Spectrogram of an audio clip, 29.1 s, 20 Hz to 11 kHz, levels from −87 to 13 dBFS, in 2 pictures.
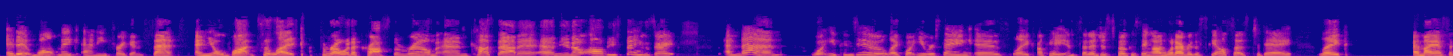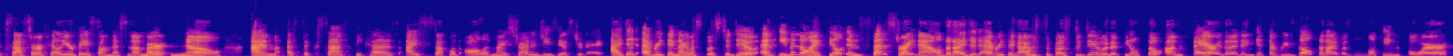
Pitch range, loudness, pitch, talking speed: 225-300 Hz, -23 LUFS, 255 Hz, 245 wpm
